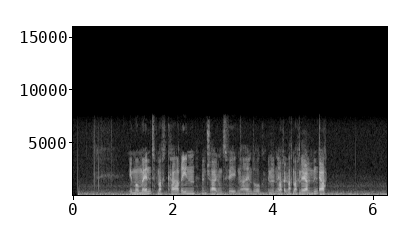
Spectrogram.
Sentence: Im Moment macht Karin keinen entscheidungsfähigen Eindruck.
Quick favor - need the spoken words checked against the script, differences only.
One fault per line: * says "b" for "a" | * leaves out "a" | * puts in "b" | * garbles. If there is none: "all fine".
* leaves out "keinen"
* garbles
